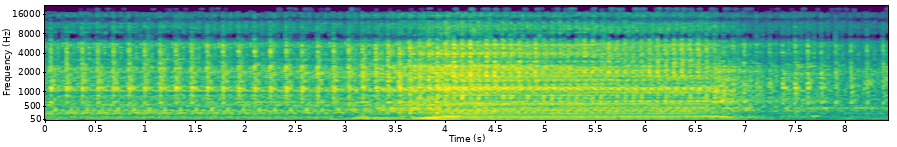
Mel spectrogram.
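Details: Dacia Sandero small petrol engine idling with a steady, sharp knock about three times a second that persists through a brief rev; oil had been below minimum, noise continued after topping up, oil warning light flickers above 2,000 rpm.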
